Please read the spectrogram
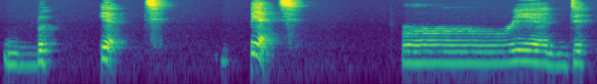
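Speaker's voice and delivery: "B, it, bit" sesleri ayrı ayrı, sonra birleştirerek; sounding out. Shown as a demonstration. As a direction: segment each sound slowly then blend into the word. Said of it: "sound these out with me".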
